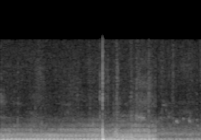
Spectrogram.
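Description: A football is kicked hard with a thud.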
